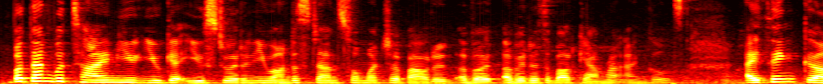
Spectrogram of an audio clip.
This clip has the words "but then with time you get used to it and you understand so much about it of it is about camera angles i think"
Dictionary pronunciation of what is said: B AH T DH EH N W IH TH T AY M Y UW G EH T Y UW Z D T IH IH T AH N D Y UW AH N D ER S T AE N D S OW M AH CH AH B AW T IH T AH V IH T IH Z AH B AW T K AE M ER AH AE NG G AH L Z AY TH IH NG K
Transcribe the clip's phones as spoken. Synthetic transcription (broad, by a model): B AH T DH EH N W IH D T AY M Y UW G EH T Y UW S T IH IH T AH N Y UW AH N D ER S T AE N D S OW M AH CH AH B AW T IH T AH V IH T IH Z AH B AW T K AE M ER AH AE NG G AH L Z AY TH IH NG K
